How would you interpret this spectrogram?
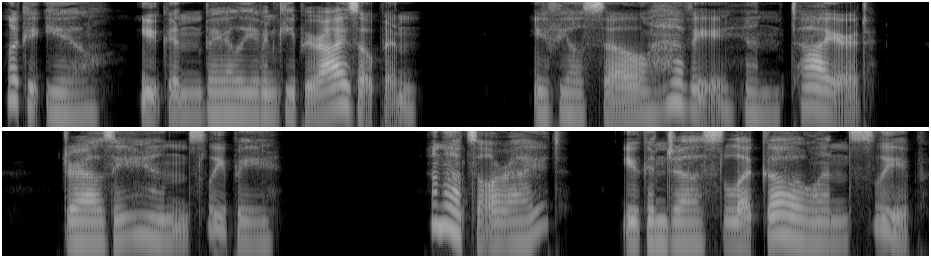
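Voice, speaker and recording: A woman speaks slowly and softly in a commanding, teasing tone, her voice carrying a gravelly fry. The recording is close and dry, with no room sound at all. Her words come unhurried and deliberate. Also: lowish voice, dry recording. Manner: slow, soft, commanding and teasing. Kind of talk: scripted hypnosis roleplay audio.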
